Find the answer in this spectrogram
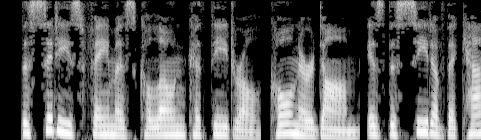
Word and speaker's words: Köln: Cologne, English, German, Köln, pronounced Cone, listen, Ripuarian, call, Kohl, listen, is the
